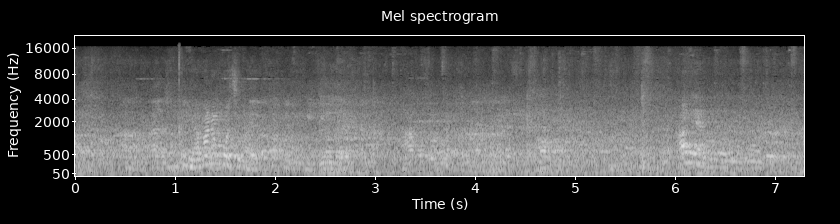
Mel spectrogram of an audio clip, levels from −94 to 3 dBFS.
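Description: No technical faults can be heard anywhere in this audio.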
